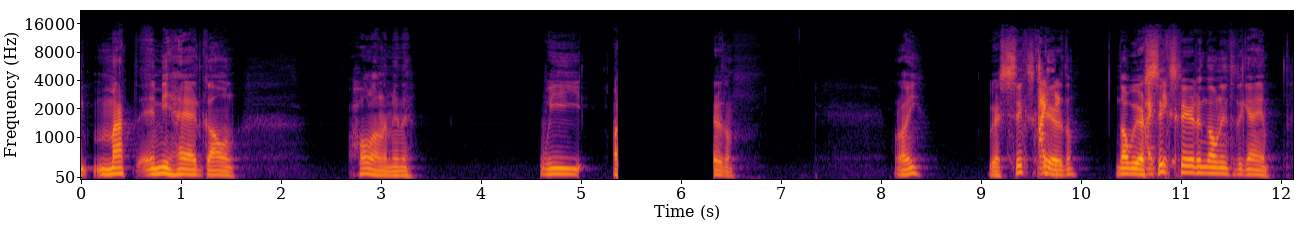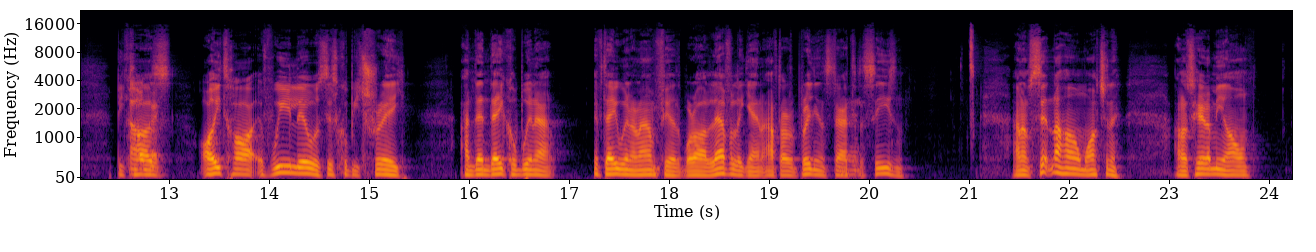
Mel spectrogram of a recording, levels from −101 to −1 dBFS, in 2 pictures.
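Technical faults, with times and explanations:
5.36 to 6.33 s, audio dropout to silence: the speech stops abruptly mid-flow and returns just as abruptly after about 0.97 s. The gap is fully silent, with no room tone or background carrying through. That points to the input itself being lost while recording or encoding continued and wrote silence in its place, likely through a disconnected device, a failed link or a stray mute. Whatever was spoken during that second is missing.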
